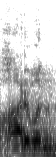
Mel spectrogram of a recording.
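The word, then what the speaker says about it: Harvani: Iran के अंदर उसको हरवन कहते हैं आमतौर पर लोग इसको मिस प्रोनाउंस करते हैं यह हरवन है जगह और आपके मुर्शिद करीम ख्वाजा उस्मान हार्वनी लोग इसको हारूनी पढ़ते हैं ख्वाजा उस्मान हार्वनी आप उनके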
